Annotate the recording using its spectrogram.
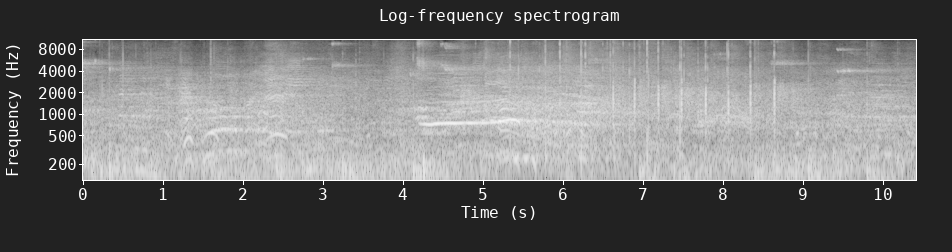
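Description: Basketball dribbled on a hardwood gym floor, with a run of bounces about three a second in the second half. Players and spectators shout, loudest just before the bounces.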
